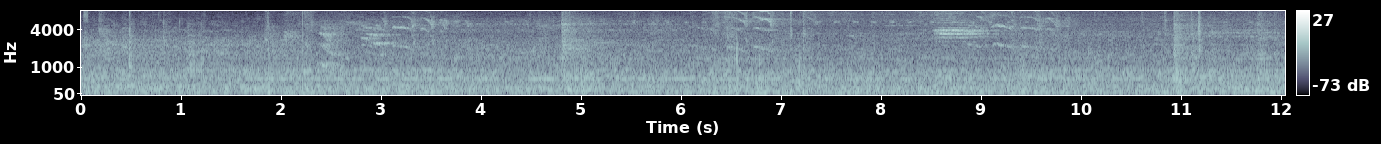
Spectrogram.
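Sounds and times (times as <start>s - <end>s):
bird whistle: 8.5s - 9.9s.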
